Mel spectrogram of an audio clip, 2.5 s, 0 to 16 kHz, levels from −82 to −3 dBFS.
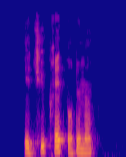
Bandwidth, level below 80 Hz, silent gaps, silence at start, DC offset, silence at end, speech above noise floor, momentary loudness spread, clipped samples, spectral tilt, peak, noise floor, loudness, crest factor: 11.5 kHz; -64 dBFS; none; 0.5 s; under 0.1%; 0.65 s; 51 dB; 6 LU; under 0.1%; -6.5 dB/octave; -12 dBFS; -80 dBFS; -30 LUFS; 18 dB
